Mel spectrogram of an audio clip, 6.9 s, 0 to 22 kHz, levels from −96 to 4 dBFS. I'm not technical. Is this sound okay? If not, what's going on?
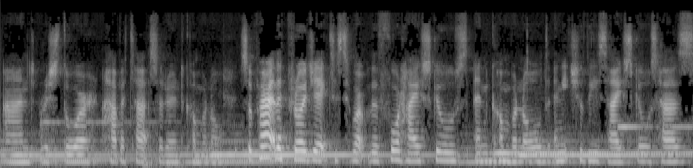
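Yes, it's fine: nothing goes wrong with the sound anywhere in the clip, so there's nothing to worry about.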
